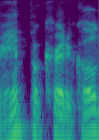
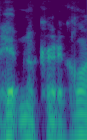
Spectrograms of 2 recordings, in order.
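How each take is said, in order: First: The word is said without an n sound. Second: The word is said with an added n sound. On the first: The speaker calls it right. "Or hypocritical" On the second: The speaker calls it wrong. "not hypnocritical"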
